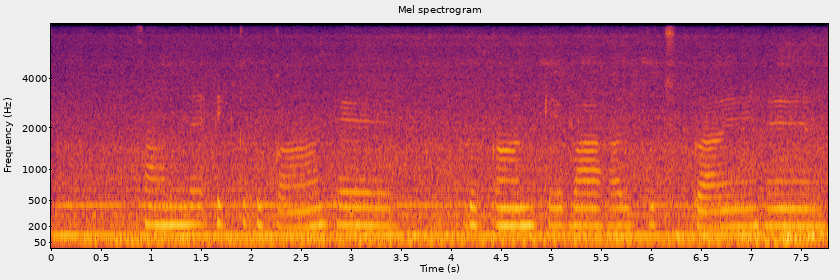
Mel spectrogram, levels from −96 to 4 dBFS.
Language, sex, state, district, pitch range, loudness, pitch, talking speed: Hindi, female, Rajasthan, Jaisalmer, 100-110 Hz, -15 LUFS, 105 Hz, 75 wpm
